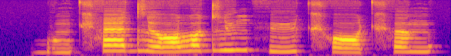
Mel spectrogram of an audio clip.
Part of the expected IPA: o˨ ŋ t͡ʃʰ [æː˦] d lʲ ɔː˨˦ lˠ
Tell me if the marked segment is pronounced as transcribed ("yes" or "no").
yes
